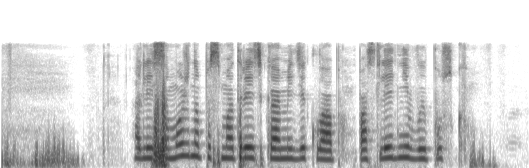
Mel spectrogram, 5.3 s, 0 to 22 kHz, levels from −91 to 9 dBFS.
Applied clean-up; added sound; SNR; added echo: none; none; none; none.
